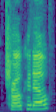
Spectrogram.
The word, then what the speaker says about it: CrowKadow: plug your channel i want to see you pronounce my channel name though do it pro-kado yes good good job you get a cookie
